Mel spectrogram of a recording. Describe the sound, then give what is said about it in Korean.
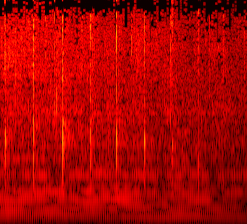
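An audience at a worship service claps together in a steady, even rhythm, about eight crisp claps over a held, low droning tone, with no one speaking. “영광의 박수 올려드립시다.”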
